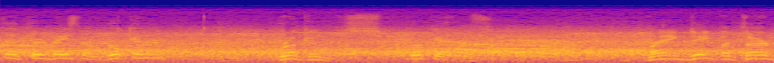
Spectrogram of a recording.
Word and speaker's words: Brookens: Summers, how do you pronounce that? Third base, Brooklyn. Brookens Brookens playing deep at third base.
